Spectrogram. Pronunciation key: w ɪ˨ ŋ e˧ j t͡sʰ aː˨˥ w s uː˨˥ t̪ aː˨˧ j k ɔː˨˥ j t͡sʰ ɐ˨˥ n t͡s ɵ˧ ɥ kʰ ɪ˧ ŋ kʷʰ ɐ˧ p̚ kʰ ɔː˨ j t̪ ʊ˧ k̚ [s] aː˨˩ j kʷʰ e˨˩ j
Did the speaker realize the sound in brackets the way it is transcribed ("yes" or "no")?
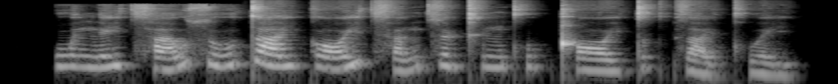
no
